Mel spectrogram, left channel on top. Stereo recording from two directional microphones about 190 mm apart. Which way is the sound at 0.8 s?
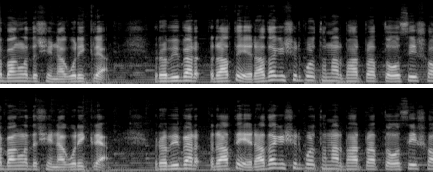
50° left (ahead or behind).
